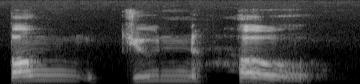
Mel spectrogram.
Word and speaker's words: Bong Joon-ho: by Parasite director, I'm gonna fucking butcher his fucking name again, Bong Joon-ho.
